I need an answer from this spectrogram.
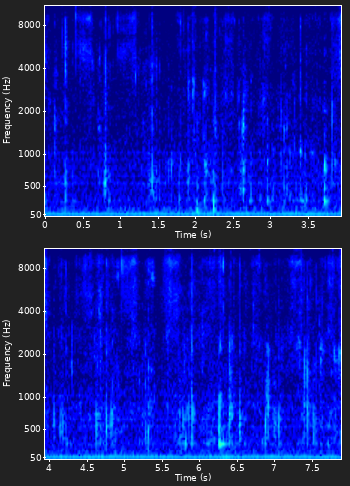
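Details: Dogs lapping at coconut water popsicles, a dense stream of soft wet clicks and slurps with occasional sharper smacks, steady low electrical-sounding hum underneath.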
